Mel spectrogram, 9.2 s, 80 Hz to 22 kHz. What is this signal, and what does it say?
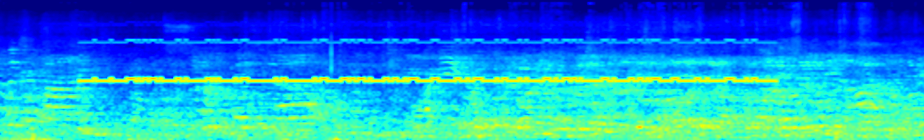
RTTY (45.45 baud, 170 Hz shift), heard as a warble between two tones, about 2200 Hz centre, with the noise of a crowd indoors. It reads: PRAWA NIEMCOW, NIEMCOW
